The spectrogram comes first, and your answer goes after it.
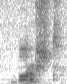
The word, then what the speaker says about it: borscht: So I'm fortunate enough to have the wonderful Yulia here, and she has agreed to teach me how to make borscht. Did I pronounce that?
